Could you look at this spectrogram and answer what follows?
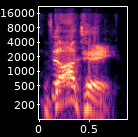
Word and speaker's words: Date: You're both saying it wrong. No end. How do you go Date and then Dante? It's Date. Date, right? Or yes, Date. Shit. Oh my god. Date. There we go. My there god. We go. Date. There's no N.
